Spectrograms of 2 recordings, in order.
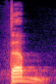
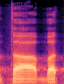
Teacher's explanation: تا کو با سے ملانا ہے سختی سے، ٹھیک ہے. تب ٹھیک ہے، نرم نہیں کرنا، تابت نہیں کرنا.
